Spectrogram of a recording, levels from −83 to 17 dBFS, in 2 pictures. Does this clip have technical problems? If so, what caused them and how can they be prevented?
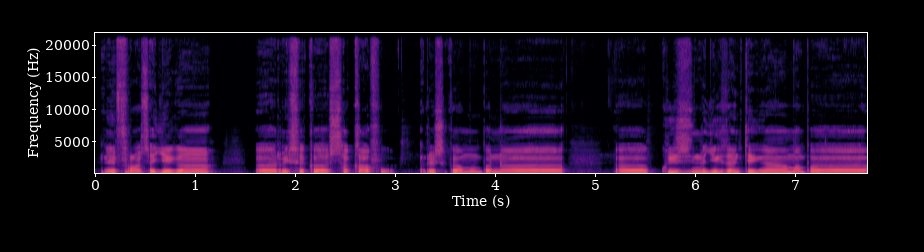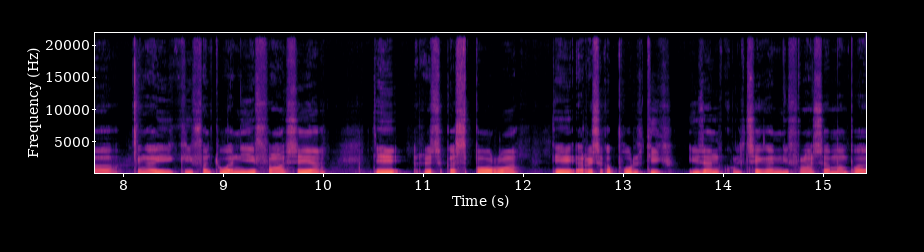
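No, there are no technical problems to prevent here.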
